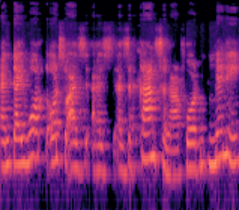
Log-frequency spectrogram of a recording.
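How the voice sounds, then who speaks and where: A woman with an Arabic accent speaks at a moderate pace, fairly high in pitch with ordinary pitch variation. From Sudan. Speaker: writer and activist. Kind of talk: panel discussion. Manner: halting.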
